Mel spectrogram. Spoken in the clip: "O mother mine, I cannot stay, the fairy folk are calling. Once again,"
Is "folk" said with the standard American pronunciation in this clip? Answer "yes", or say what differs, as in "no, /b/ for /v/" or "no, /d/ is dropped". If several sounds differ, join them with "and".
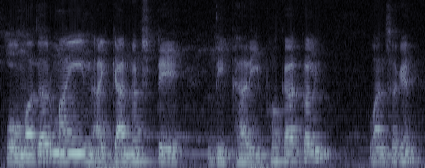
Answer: no, /p/ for /f/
